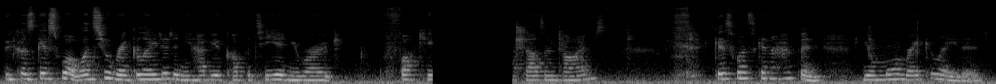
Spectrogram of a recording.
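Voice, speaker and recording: A woman's voice: medium pitch, moderate pace, mellow, roomy sound, slight background noise, rough recording. A woman leading a healing coaching session, encouraging and often checking in with "right?". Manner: encouraging, repeats "right?" and "guess what". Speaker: healing practitioner.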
